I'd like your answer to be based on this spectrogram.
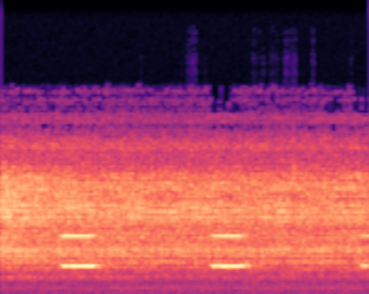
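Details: SIPAP ventilator during setup: two short high-pitched beeps over steady device hiss. The apnea-detection alarm sounds when no breathing effort is sensed and the rescue frequency takes over.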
